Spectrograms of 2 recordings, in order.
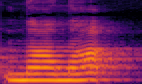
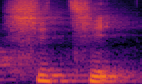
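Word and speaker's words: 七: On va le prononcer soit nana, soit shichi.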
